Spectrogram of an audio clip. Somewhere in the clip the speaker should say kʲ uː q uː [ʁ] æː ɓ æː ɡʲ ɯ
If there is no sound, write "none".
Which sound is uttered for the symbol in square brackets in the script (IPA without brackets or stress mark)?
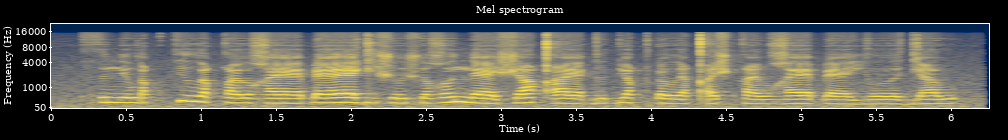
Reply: ʁ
